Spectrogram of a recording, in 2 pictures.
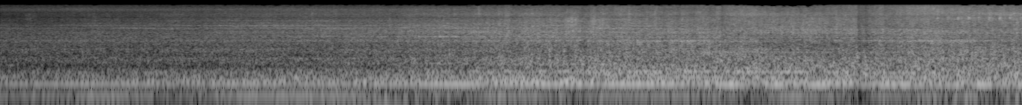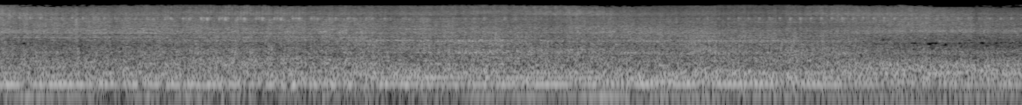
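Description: A train running through the station at close range, with a steady low engine drone under a rushing noise. The sound swells over the first few seconds, then holds steady.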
